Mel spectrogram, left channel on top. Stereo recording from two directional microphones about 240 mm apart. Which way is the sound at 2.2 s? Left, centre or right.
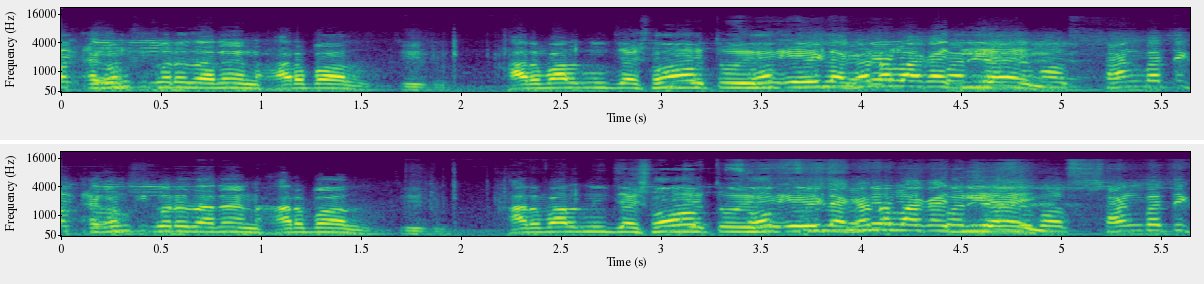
Right.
